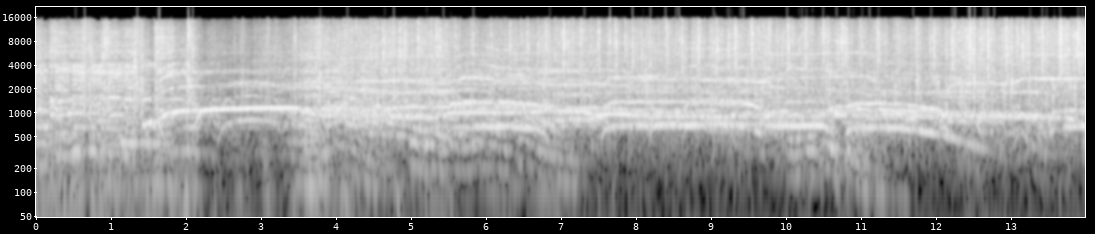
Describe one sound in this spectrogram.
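A crowd claps along in a steady rhythm.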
